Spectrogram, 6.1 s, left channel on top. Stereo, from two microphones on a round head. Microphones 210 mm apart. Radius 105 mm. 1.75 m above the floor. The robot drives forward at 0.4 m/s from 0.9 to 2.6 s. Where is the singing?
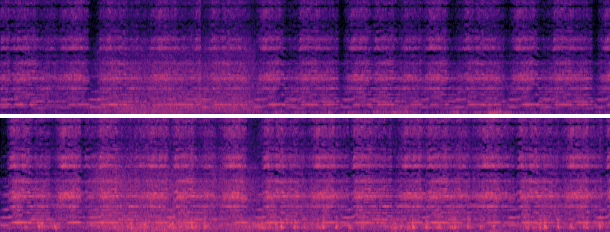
No singing in this recording.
